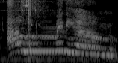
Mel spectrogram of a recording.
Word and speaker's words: aluminium: aluminum or aluminum as Americans pronounce it incorrectly, but that doesn't make it any less useful.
